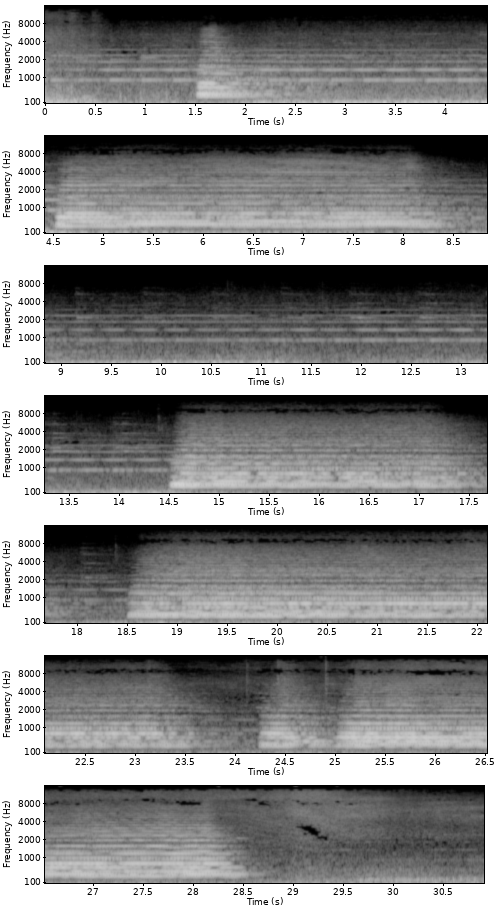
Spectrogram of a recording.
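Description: Union Pacific diesel freight locomotive's multi-chime air horn: two long blasts, a pause, then long, long, short, long, the standard grade-crossing signal, as the train approaches. A low rumble of rolling freight cars runs under the horn.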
